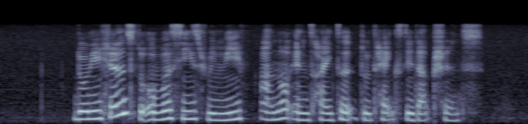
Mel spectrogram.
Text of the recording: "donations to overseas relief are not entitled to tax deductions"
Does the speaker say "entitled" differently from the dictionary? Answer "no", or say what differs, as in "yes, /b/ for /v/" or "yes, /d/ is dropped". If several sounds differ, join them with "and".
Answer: yes, /l/ is dropped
